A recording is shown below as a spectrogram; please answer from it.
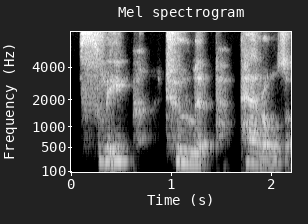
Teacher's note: That's an explosive sound, but it's at the end, the sound at the end of sleep and at the end of tulip, but at the beginning of petals. · Term: p sound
